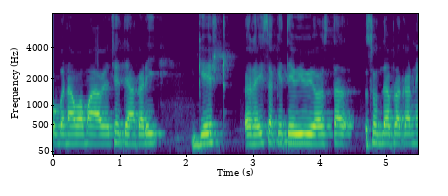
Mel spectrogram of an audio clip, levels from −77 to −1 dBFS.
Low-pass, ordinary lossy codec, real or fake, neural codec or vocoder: none; none; real; none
